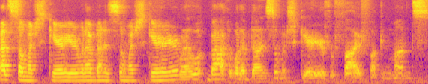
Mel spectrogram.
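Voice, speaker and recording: Very wide pitch swings from a man of medium pitch, at a moderate pace with hardly any pauses, in audible room echo. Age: 20s. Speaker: cancer patient vlogger. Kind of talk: reading aloud.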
